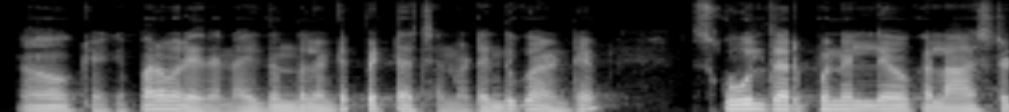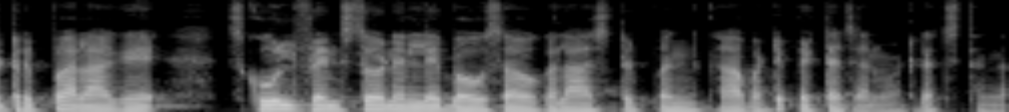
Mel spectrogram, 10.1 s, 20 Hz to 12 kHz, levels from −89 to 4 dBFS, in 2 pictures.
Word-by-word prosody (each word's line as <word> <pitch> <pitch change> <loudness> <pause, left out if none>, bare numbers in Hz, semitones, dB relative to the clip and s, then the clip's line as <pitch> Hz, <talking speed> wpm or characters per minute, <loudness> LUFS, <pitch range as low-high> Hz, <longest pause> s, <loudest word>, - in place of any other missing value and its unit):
ఆ! - - -1 0.2
ఓకెకె. 100 -4 -8
పర్వాలేదండి. 100 -10 +3
500 110 +1 +1
అంటే 110 +6 -1
పెట్టొచ్చు 115 -2 +1
అన్నమాట. 90 +1 -8
ఎందుకు 120 +4 0
అంటే 100 -1 -2 0.6
స్కూల్ 135 +2 +5
తరపున 130 -1 +3
వెళ్ళే 120 0 +3
ఒక 115 - -5
లాస్ట్ 110 +1 0
ట్రిప్ 110 0 -2
అలాగే 110 0 0 0.5
స్కూల్ 125 +1 +3
ఫ్రెండ్స్‌ 115 -2 0
తోని 115 -1 +3
వెళ్ళే 110 +1 +2
బహుశా 105 +1 0
ఒక 100 0 -3
లాస్ట్ 95 0 -5
ట్రిప్ 100 0 -8
అని 100 -1 -3
కాబట్టి 95 0 -4
పెట్టొచ్చు 95 -4 -5
అన్నమాట 80 0 -14
ఖచ్చితంగా. 85 -2 -16
110 Hz, 170 wpm, -22 LUFS, 95-120 Hz, 0.6 s, స్కూల్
